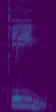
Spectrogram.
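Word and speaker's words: क्लीं: slowly around the head uttering clean be manra clean k l e e m you can see that clean the pronunciation I will go to the meaning of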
